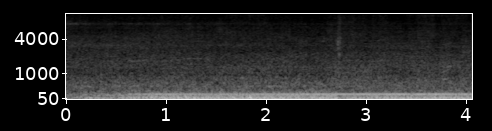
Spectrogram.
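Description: Bicycles roll past on a paved path.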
